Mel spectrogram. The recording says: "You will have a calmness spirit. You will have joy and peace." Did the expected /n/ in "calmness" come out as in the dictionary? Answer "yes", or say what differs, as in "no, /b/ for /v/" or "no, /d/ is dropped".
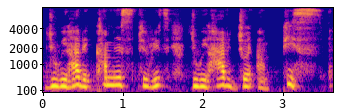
no, /n/ is dropped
